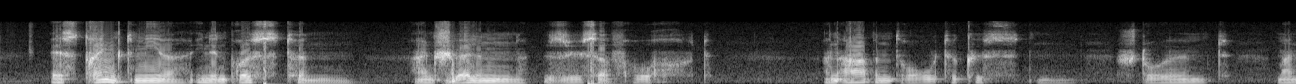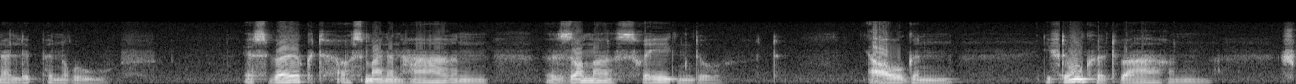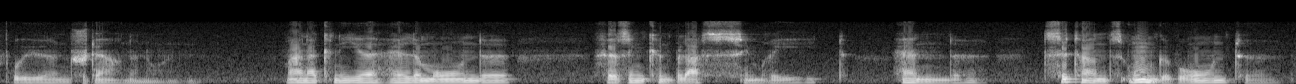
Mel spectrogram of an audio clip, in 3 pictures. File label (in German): Die weibliche Stimme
